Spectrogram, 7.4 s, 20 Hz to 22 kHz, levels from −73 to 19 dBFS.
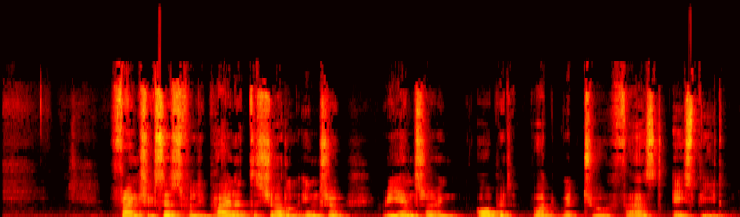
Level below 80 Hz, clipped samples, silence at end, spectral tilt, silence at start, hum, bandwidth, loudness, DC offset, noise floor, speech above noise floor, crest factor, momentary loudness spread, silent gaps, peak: -48 dBFS; under 0.1%; 0.1 s; -3.5 dB/octave; 0.05 s; none; 16 kHz; -16 LUFS; under 0.1%; -46 dBFS; 29 dB; 18 dB; 11 LU; none; 0 dBFS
